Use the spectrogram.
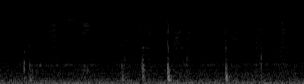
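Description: Chalk or marker scratching out a formula on a classroom board in short strokes and taps, close and fairly quiet, with no one talking.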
